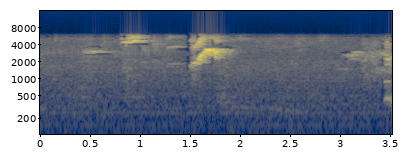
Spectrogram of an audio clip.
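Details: Pet male superb parrot imitating human speech, a few short squeaky syllables and a bright rising-falling whistled note, separated by quiet gaps.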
